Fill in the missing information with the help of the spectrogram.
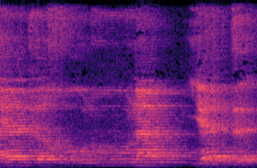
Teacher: yad qalqalah sughra, yad memantul membacanya. Yadkhuluna, khuluna, lu mad tabi'i dua ketukan.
